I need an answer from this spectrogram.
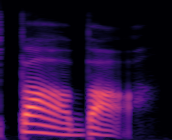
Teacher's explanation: Dad isn't ba ba, it's ba ba. A strong fourth tone on the first syllable, and the second is like this quick, quiet whisper. · In Chinese, this concept is called xingsheng, which directly translates to the neutral tone. Basically, it's a pronunciation that is super light, very short, and has absolutely zero stress · When a character is repeated, the first one keeps its full, strong tone. But that second character, it drops its tone entirely and goes completely neutral.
